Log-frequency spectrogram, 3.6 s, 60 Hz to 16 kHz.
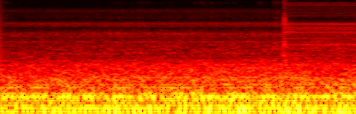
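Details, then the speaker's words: Lexus LS430 cruising 70 mph, chassis ears on driver hub, diff housing and passenger hub; steady low drone under road roar, most noticeable at this speed, pitch rising with speed; began after rear diff fluid change and tire rotation; no wheel play; diff or bearing suspected. "Right now, cruising 70. And this is when I really noticed it the most."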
